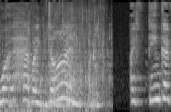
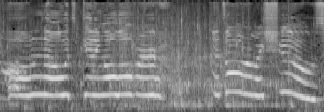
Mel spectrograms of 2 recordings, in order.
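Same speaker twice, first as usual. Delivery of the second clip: panicked; 6 semitones higher than usual. Acted. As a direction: wail as water hits your shoes. Toilet overflowing onto her.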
